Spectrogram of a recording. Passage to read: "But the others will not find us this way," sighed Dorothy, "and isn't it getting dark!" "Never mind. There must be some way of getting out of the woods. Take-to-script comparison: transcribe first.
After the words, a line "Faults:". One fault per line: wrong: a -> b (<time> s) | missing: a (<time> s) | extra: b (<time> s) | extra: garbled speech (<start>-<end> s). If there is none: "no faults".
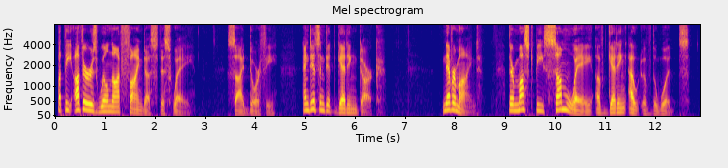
"But the others will not find us this way," sighed Dorothy, "and isn't it getting dark!" "Never mind. There must be some way of getting out of the woods.
Faults:
no faults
